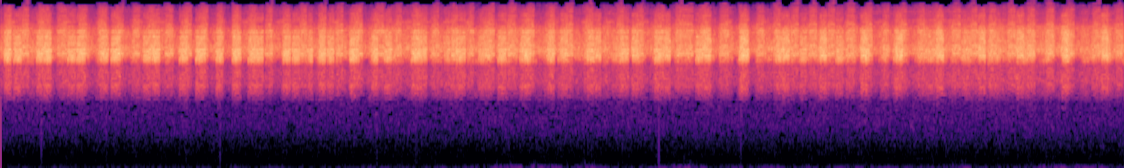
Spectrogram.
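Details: Midsummer chorus of cicadas in a pine forest in Greece, an unbroken shrill buzz pulsing quickly, nearly three beats a second, with faint low thumps now and then beneath.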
